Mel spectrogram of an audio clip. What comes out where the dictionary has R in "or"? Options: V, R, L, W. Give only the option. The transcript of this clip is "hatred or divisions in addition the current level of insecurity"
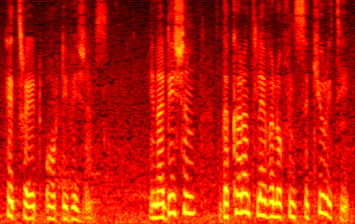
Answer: R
